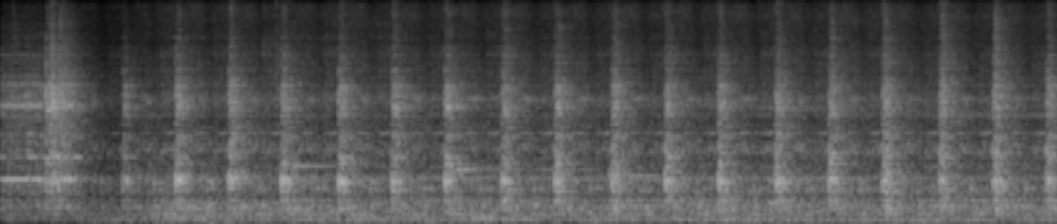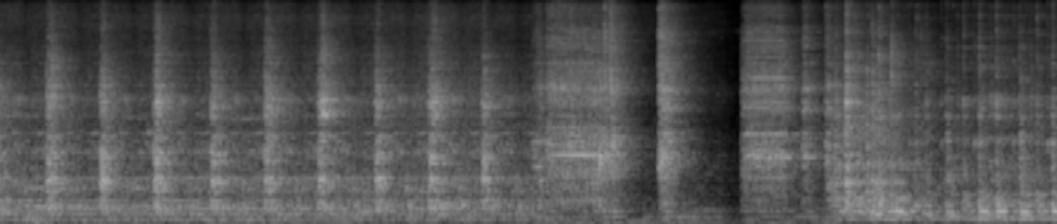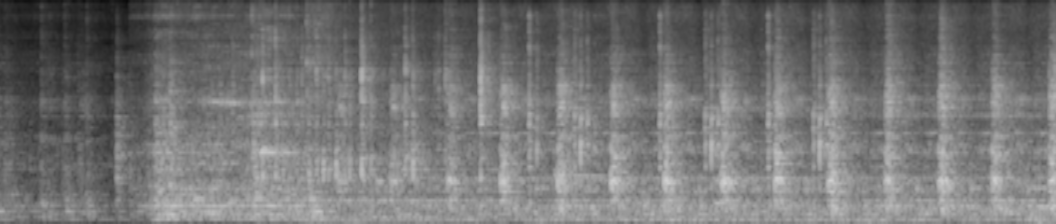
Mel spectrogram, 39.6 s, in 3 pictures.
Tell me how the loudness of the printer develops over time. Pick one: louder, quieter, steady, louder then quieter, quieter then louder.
louder.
